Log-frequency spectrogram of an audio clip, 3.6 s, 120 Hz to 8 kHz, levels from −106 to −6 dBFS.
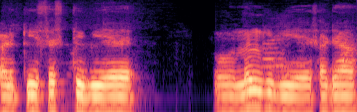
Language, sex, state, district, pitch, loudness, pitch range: Rajasthani, male, Rajasthan, Churu, 110 Hz, -18 LUFS, 110-115 Hz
